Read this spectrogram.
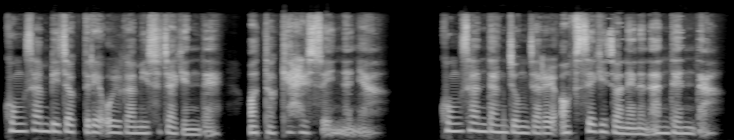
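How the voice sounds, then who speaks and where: A man's voice: fairly high pitch, moderate pace, no room sound. A harsh, curt army commander barks his refusals, voiced by a man narrating an old story. The voice stays close and dry, with no room around it. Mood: barking. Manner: curt and scolding. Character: gruff brutal male army commander, barking.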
